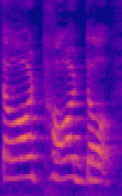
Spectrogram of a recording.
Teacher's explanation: जैसे हम ट वर्ग बोलते हैं, ट, ठ, ड, हमारी जीभ मुड़ जाती है। मुड़ने का मतलब मूर्धा। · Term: मूर्धन्य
